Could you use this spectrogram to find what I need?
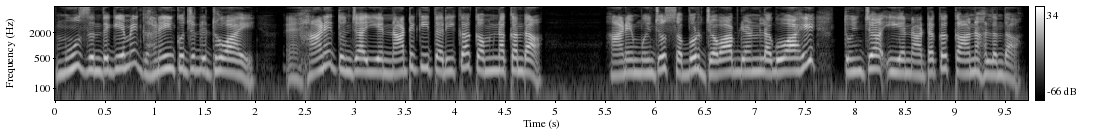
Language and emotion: Sindhi, angry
